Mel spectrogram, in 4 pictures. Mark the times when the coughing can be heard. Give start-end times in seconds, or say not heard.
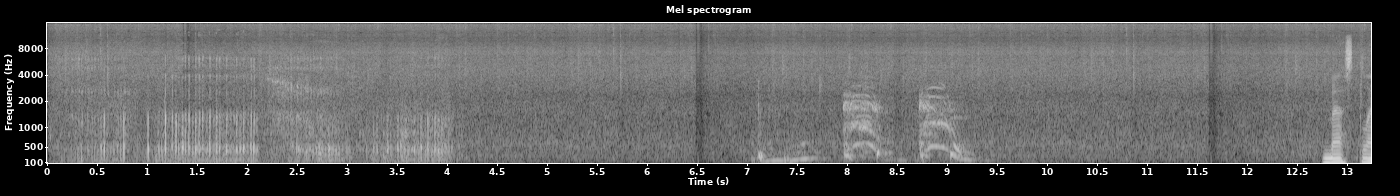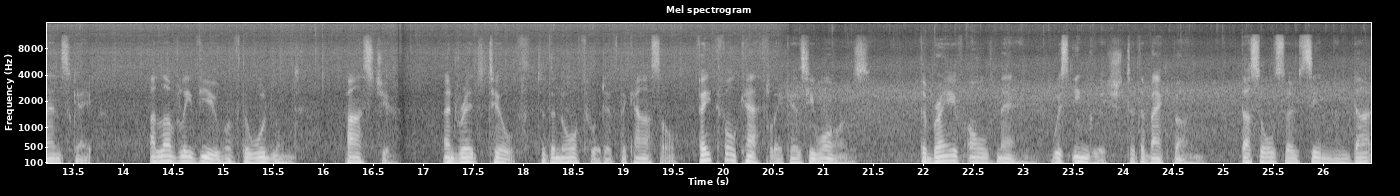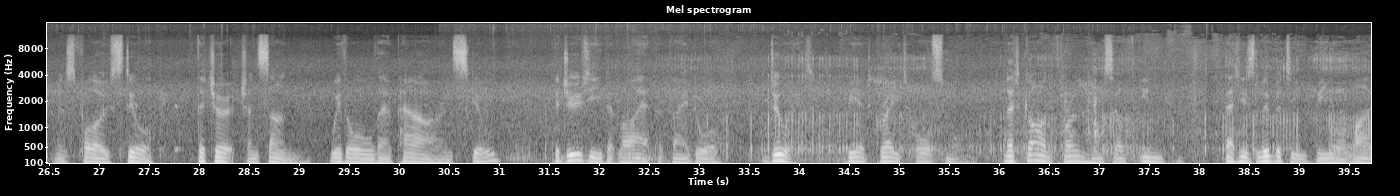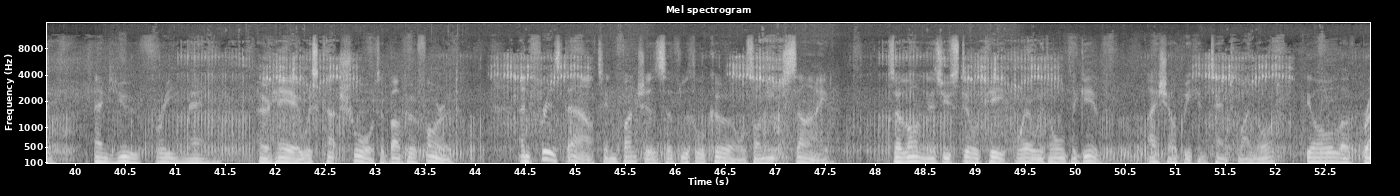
7.0-9.5, 26.8-27.9.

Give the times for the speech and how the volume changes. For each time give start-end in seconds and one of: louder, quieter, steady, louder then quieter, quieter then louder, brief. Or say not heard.
12.8-52.9 steady.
